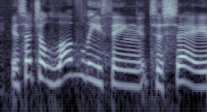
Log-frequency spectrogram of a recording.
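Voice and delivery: ordinary talk, nothing marked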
